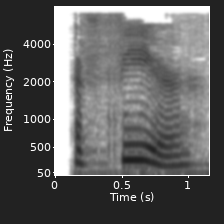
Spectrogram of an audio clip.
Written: haffir

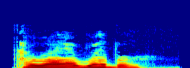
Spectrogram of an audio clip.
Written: pararubber

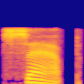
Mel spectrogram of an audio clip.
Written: SAP

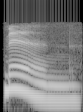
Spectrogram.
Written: men

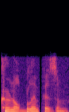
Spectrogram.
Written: Colonel Blimpism

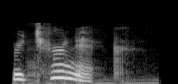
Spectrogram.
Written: returnik

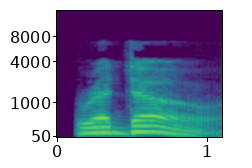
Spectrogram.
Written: radeau

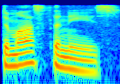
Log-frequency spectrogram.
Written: Demosthenes

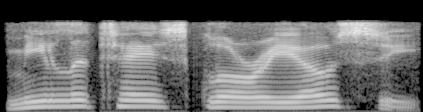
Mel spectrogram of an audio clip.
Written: milites gloriosi

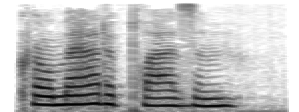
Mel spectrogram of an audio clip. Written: chromatoplasm

